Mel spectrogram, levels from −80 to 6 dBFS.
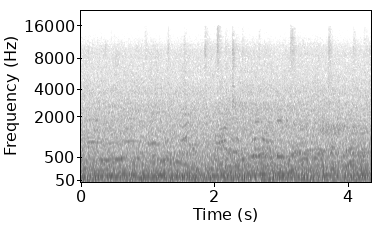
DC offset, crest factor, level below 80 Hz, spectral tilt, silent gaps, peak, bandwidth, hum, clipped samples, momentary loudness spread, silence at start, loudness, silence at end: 0.2%; 12 dB; -40 dBFS; -6 dB/octave; none; -20 dBFS; 16 kHz; none; under 0.1%; 1 LU; 0 s; -33 LUFS; 0 s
